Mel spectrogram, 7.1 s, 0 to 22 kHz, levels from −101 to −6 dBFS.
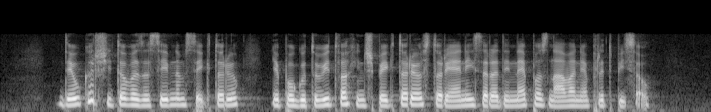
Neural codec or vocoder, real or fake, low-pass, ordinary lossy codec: none; real; 7.2 kHz; none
